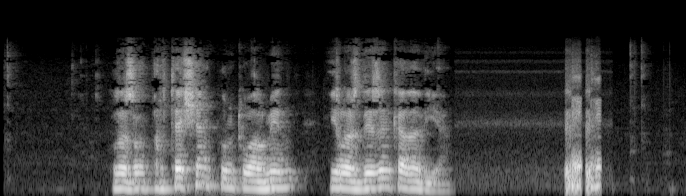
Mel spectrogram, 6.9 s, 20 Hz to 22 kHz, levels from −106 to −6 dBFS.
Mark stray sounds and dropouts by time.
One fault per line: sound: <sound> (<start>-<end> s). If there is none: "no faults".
sound: laugh (5.6-6.0 s)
